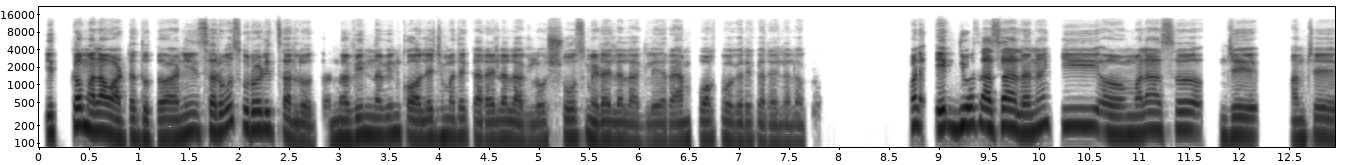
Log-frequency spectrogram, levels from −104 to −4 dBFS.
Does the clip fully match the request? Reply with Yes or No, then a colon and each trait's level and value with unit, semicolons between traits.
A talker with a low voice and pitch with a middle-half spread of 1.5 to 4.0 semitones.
No: low, 130 Hz; wide, 6.2 semitones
